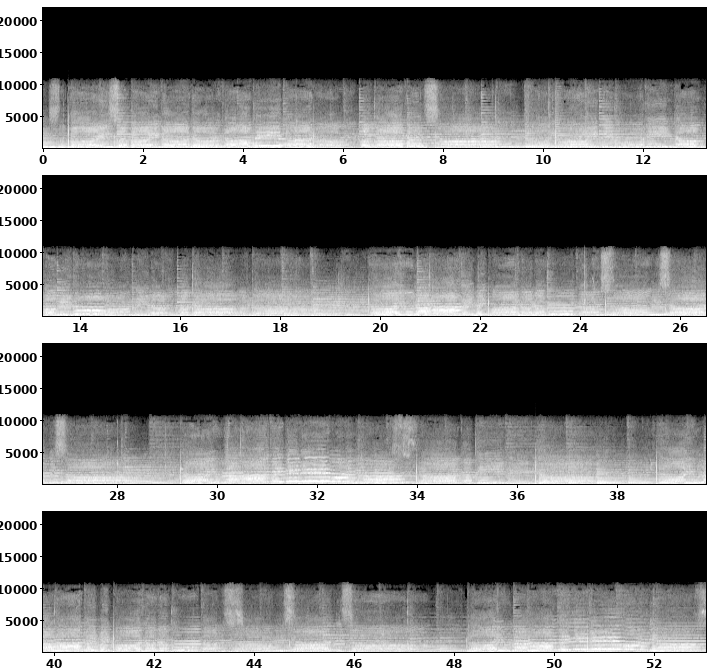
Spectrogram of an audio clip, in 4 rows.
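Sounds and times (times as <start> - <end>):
choir singing worship song: 0.0 - 53.0
instrumental accompaniment: 0.0 - 53.0.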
